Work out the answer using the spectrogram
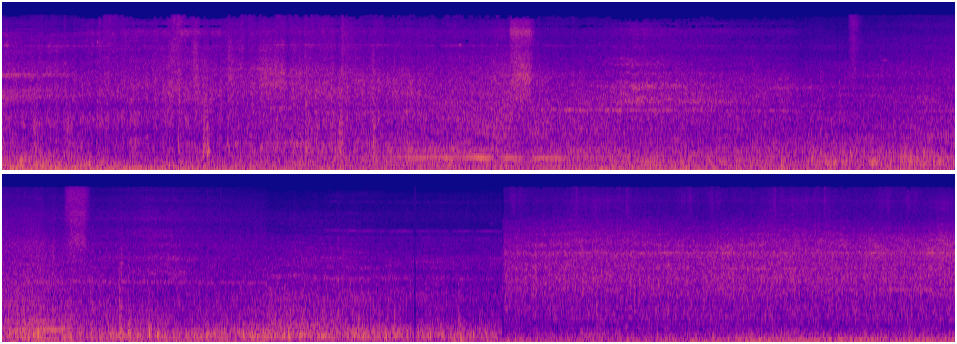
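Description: A train rolling along the rails, its wheels clacking over the rail joints with a steady rumble, and a short steady tone sounding twice. The sound changes abruptly about three quarters of the way through.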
